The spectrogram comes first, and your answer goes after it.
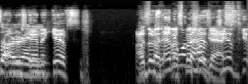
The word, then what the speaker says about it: GIF: And I was like, well, the creator of the GIF says that it's pronounced GIF, so whatever. But let's be honest, GIF sounds so much better.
